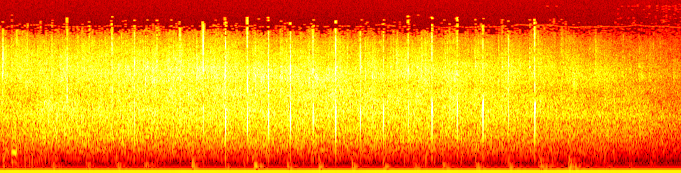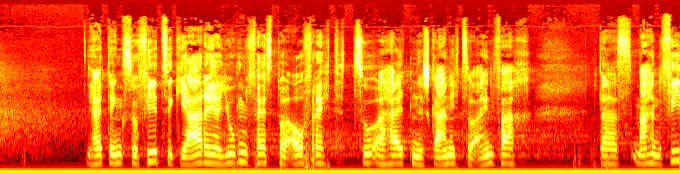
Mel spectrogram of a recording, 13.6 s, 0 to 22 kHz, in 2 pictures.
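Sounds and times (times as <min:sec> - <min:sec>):
audience applauding: 0:00.0 - 0:07.1
speech: 0:07.8 - 0:12.2, 0:12.8 - 0:13.6.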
